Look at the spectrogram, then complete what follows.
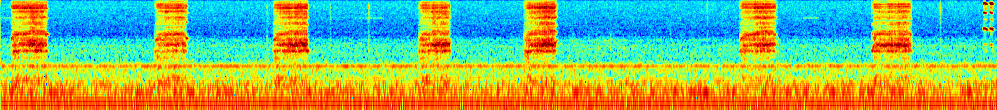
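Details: Wild barn owl pair, nest box, preening each other as courtship; a steady series of harsh breathy screeches, about seven across ten seconds at irregular one-to-two-second gaps, against a constant electrical hum.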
